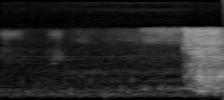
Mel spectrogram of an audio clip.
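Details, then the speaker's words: Low steady hum, then a sudden loud rush of air between spoken phrases: the cycling noise of the speaker's own mechanical ventilator during his podcast. "That noise you're hearing is my ventilator, and welcome to Page Turners They Were Not, my Star Wars podcast."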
